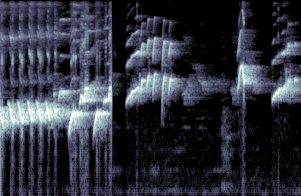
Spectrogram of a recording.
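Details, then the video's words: White-rumped shama song used to stir other shamas into singing: a rapid rattling run of notes, then sweeping bright whistles rising and falling, separated by short gaps. "MURAI BATU GACOR memancing EMOSI jadi NYAUT BUNYI BONGKAR MATERI ISIAN | PANCINGAN MURAI"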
